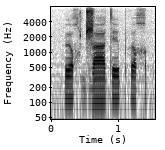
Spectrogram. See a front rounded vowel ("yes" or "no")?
yes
